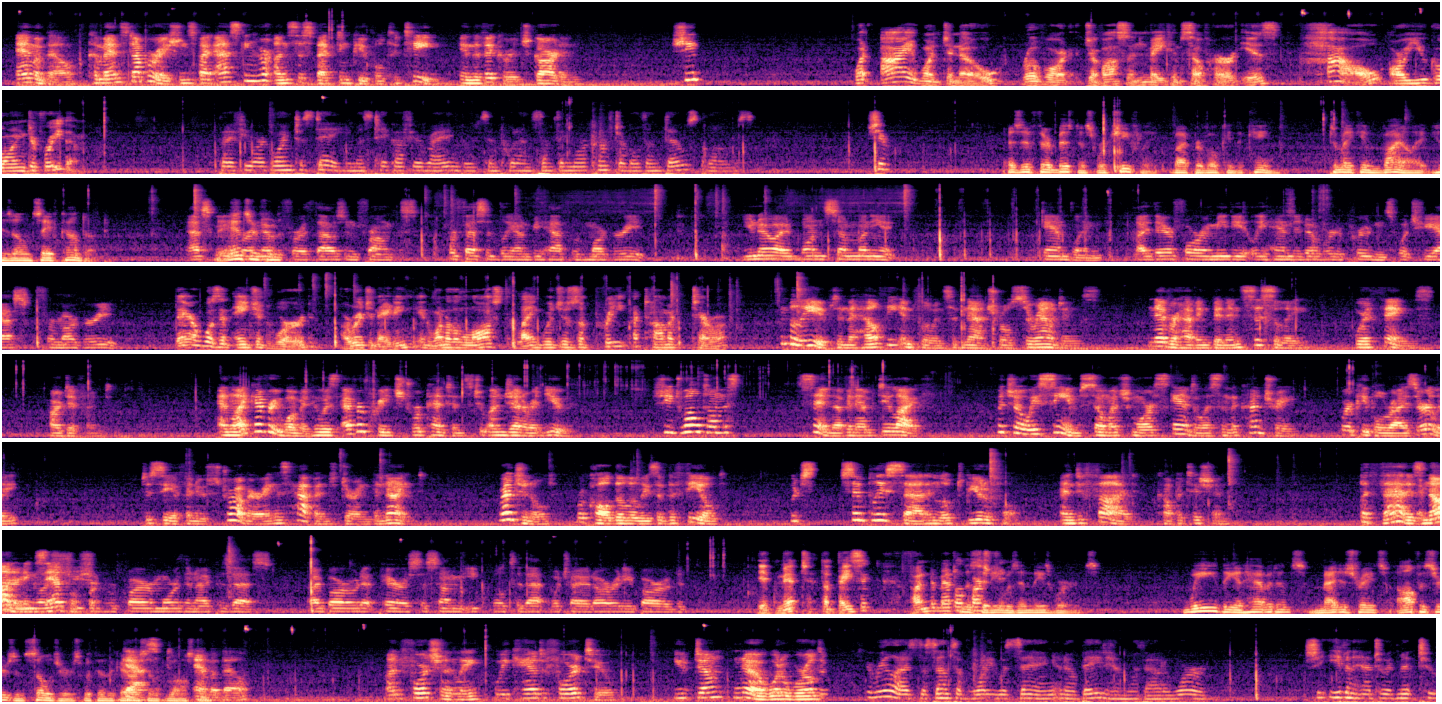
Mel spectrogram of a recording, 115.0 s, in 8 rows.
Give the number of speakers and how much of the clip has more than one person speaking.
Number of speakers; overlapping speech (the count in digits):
5, about 3%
